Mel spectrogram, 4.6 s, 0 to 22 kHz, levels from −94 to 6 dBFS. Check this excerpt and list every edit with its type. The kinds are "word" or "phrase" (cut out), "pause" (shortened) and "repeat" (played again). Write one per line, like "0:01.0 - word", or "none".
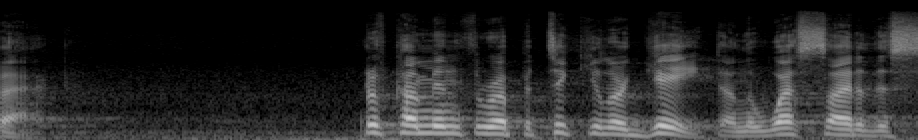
0:01.8 - phrase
